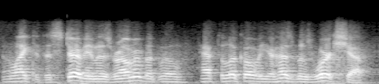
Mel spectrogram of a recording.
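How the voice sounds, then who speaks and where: A man playing a brisk, skeptical police detective with an American accent and a sardonic manner, in a 1930s film. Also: mid-range voice, fairly bright tone, lightly acted. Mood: businesslike. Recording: muffled, hissy 1930s film soundtrack.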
